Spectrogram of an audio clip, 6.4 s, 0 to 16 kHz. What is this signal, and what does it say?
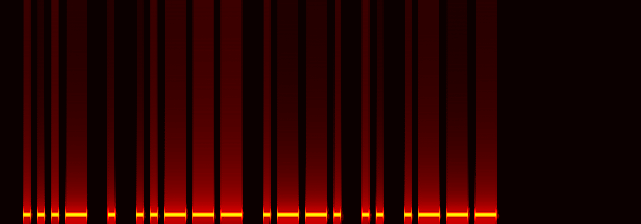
Morse code, heard as a keyed tone, about 17 wpm, 700 Hz. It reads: VE2PIJ
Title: DXCC-100 Call Signs - 6 Characters - 17wpm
